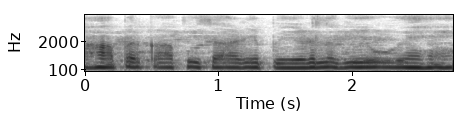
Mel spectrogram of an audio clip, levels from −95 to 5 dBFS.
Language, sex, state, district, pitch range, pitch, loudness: Hindi, female, Madhya Pradesh, Bhopal, 190-200 Hz, 195 Hz, -17 LUFS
